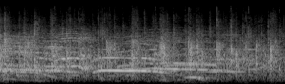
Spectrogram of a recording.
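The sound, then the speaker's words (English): A crowd applauds and cheers loudly and steadily for a man who has just finished the last sip of a drink, dense clapping mixed with shouts and whoops, filling the whole moment without a break. “Applause ever given yeah. for the least amount of anything, I feel.”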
